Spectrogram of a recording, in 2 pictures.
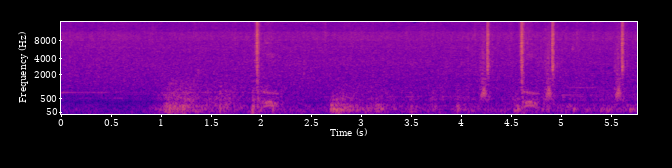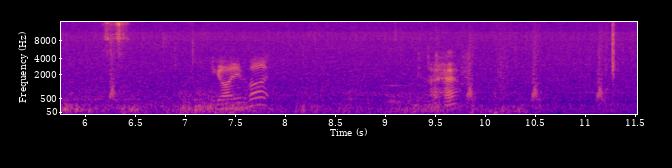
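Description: A sword swishes and strikes creatures in a game.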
